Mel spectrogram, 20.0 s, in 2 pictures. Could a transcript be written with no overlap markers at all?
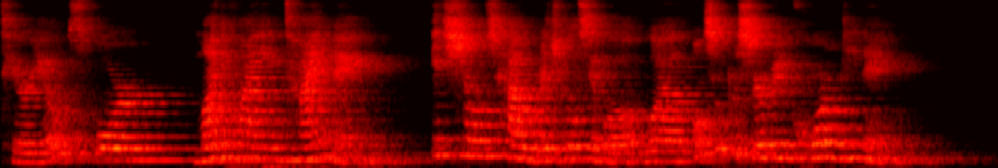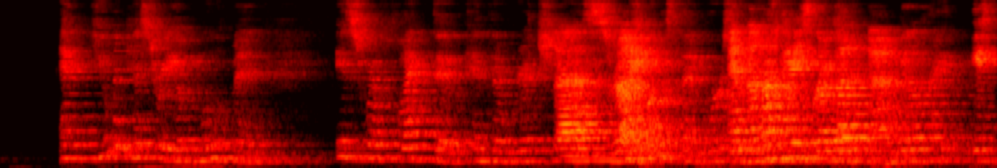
No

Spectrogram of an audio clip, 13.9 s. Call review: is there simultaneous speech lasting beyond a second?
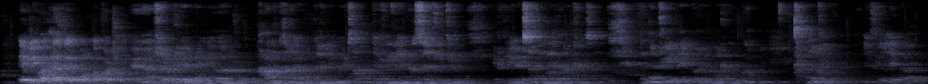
No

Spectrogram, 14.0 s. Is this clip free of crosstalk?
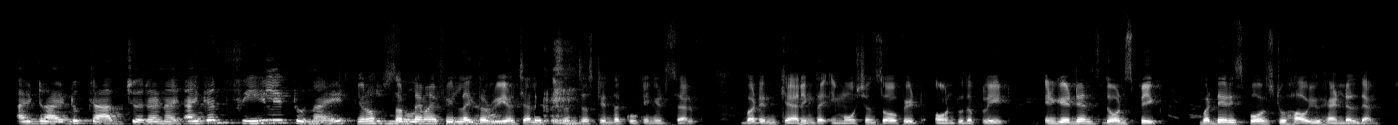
No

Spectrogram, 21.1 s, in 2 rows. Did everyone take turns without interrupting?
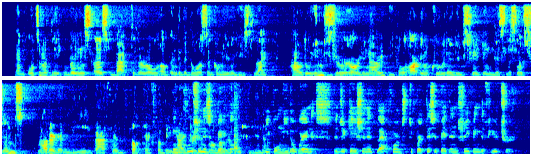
No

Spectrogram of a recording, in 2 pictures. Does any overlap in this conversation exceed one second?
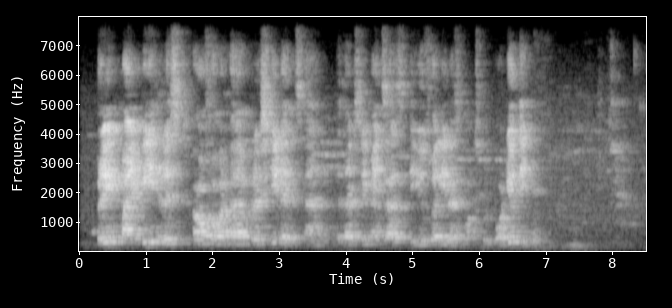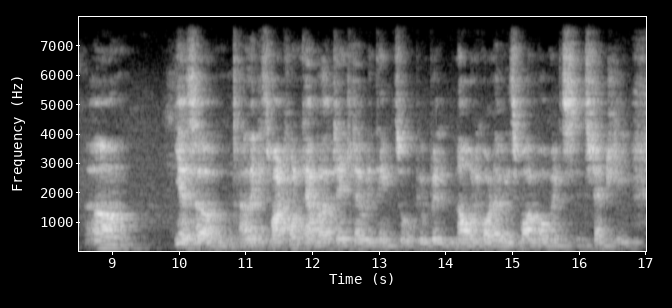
No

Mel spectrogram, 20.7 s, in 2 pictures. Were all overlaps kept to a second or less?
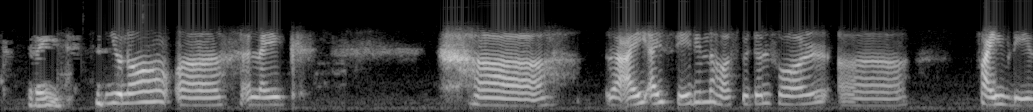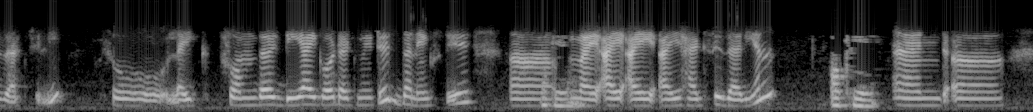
Yes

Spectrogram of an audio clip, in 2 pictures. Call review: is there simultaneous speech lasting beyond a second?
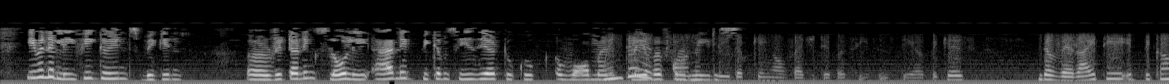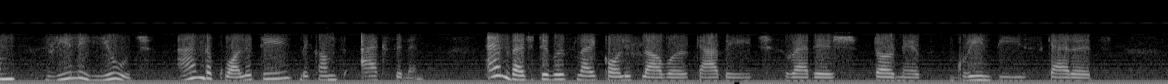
Yes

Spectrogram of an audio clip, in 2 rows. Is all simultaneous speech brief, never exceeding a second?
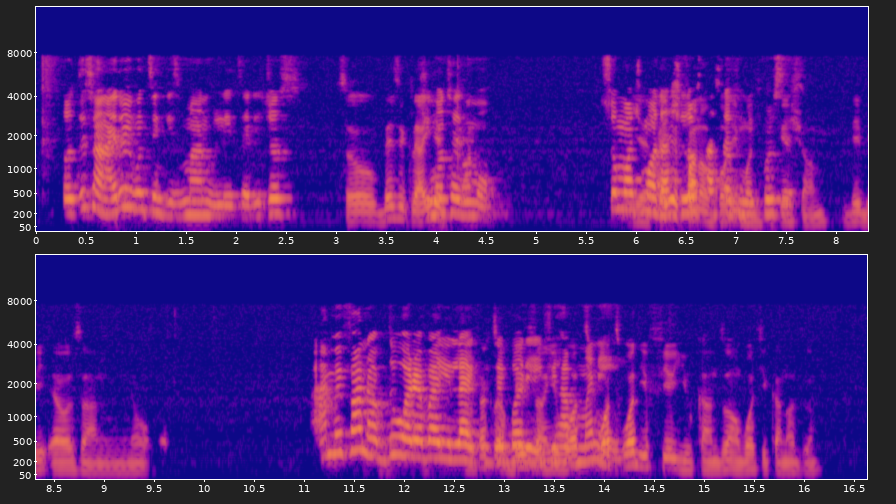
No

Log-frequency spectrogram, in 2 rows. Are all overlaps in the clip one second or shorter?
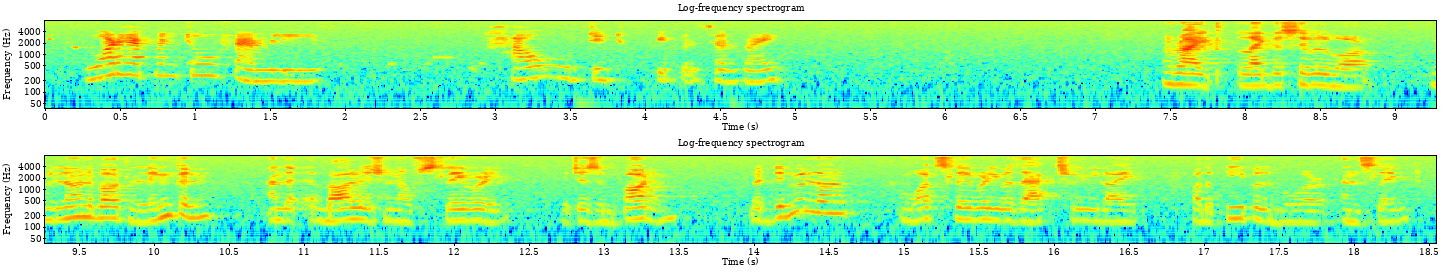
Yes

